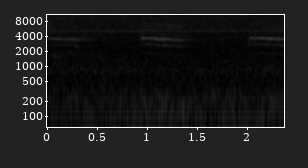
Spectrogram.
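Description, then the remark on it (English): A bird chirps faintly in a backyard: three thin, high-pitched calls spaced about a second apart over a low, steady background rumble. “and that bird is chirping in the backyard”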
